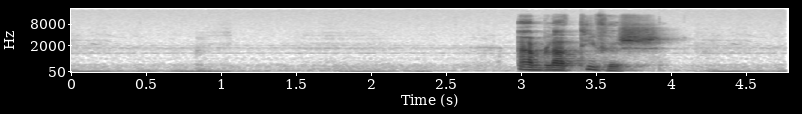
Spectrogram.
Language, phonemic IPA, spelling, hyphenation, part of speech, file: Dutch, /ˈɑ.blaːˌti.vʏs/, ablativus, ab‧la‧ti‧vus, noun, Nl-ablativus.ogg
- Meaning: ablative case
